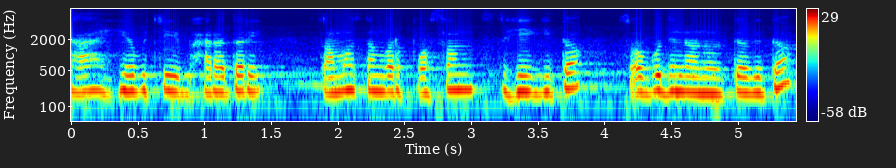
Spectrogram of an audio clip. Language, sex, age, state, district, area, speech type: Odia, female, 18-30, Odisha, Balangir, urban, spontaneous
